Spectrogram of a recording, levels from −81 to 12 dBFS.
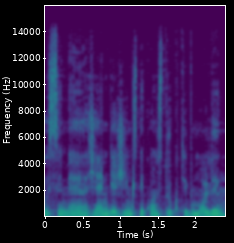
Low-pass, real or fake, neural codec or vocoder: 14.4 kHz; fake; vocoder, 44.1 kHz, 128 mel bands, Pupu-Vocoder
